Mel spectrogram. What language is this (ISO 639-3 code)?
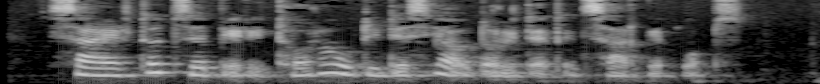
kat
